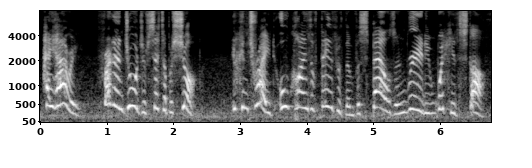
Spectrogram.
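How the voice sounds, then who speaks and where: Young English schoolboy for a game: cheeky, very high-pitched, animated, over music. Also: female voice, normal speed, slight background noise, heavily acted. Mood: eager. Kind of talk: video game voice acting.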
